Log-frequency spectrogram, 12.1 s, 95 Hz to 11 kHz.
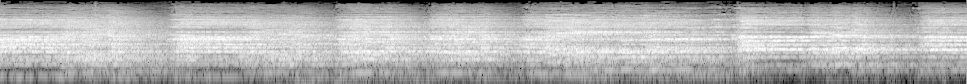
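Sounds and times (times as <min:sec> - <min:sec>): choir singing in parts: 0:00.0 - 0:12.0.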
